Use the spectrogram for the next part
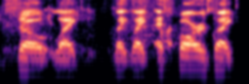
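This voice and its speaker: A man chatting casually as an athlete, in a halting, repetitive way with lots of filler words. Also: medium pitch, fairly even intonation, crowd noise. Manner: halting, repeats himself, fills with "like". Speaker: arm wrestling competitor. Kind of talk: casual chat on a live stream.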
